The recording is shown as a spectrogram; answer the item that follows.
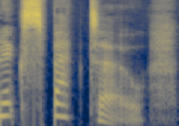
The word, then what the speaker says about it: Expecto: In expectto, the O sound is a pure long O, almost like you're saying the letter O itself. Feel that? It's rounded and formal.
